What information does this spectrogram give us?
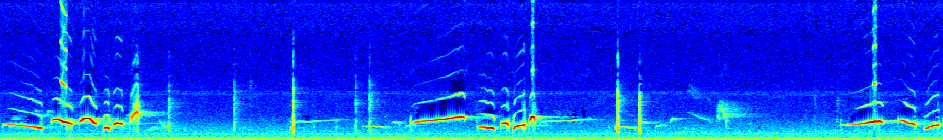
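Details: Female white-rumped shama, used as a lure to stimulate males, loudly gives bursts of rich whistles mixed with sharp chips and quick warbled notes, phrases separated by short pauses.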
